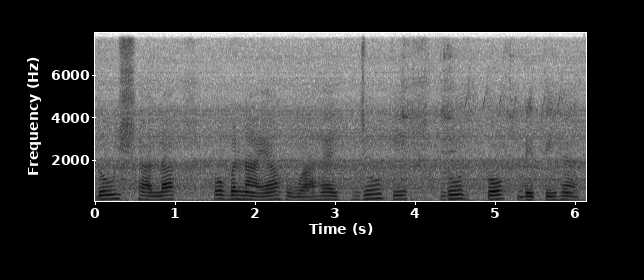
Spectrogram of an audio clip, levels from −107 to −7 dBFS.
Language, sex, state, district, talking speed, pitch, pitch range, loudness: Hindi, female, Punjab, Fazilka, 105 wpm, 180 Hz, 165-190 Hz, -18 LUFS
